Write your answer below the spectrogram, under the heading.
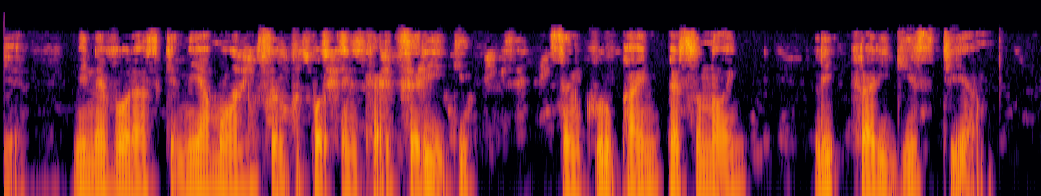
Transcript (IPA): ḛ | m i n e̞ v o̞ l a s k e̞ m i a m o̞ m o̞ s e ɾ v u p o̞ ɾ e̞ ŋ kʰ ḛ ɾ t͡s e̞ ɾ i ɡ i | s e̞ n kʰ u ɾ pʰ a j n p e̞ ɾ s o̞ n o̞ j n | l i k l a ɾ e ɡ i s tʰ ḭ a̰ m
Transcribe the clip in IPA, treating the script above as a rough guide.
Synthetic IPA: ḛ | m i n e̞ v o̞ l a s k e̞ m i a m o̞ n o̞ s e ɾ v u p o̞ ɾ e̞ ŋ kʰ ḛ ɾ t͡s e̞ ɾ i ɡ i | s e̞ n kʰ u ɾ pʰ a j n p e̞ ɾ s o̞ n o̞ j n | l i k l a ɾ i ɡ i s tʰ ḭ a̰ m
